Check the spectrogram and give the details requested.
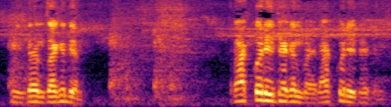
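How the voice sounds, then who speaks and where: Fast-talking man directing a shoot. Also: a little high, a little mellow, a little hiss or hum. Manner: brisk, instructive, counting cues. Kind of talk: giving directions on a film set. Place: outdoor resort film set.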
